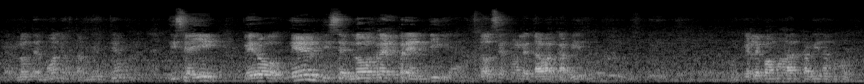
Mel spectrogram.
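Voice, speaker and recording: A man preaching at a Bible study, reading scripture slowly and loudly, then explaining it with questions to the group. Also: medium pitch, fairly even intonation. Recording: echoey room, mic far off, noisy.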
